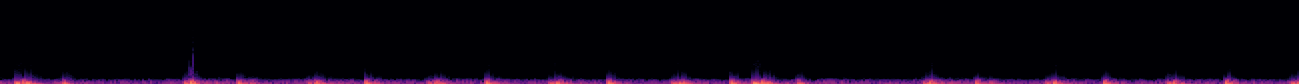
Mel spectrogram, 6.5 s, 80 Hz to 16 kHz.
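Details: Male lying on his bed recording his own skipping heartbeat: low heart thumps around 100 a minute with uneven spacing, some beats early or paused; irregular rhythm with skipped beats.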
